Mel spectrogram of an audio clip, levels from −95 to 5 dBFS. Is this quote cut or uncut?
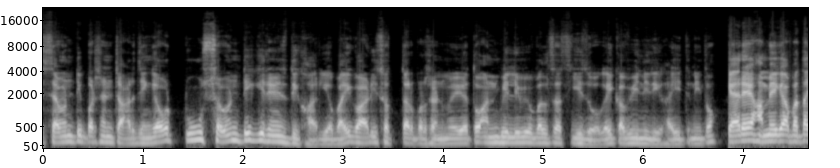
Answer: cut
